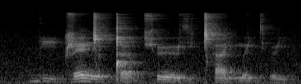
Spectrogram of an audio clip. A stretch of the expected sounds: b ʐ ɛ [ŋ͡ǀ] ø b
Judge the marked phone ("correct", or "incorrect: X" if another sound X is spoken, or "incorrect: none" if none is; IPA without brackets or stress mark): correct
